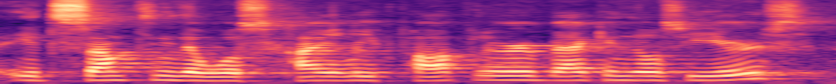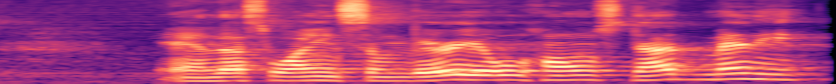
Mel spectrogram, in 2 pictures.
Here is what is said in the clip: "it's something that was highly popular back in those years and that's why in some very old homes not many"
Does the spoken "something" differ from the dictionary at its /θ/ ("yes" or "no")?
no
